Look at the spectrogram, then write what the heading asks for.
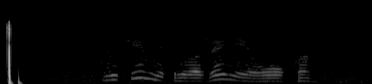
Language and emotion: Russian, sad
